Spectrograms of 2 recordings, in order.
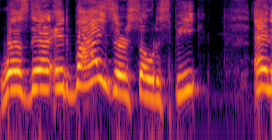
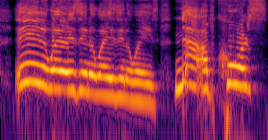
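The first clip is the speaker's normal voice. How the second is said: normal talking voice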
